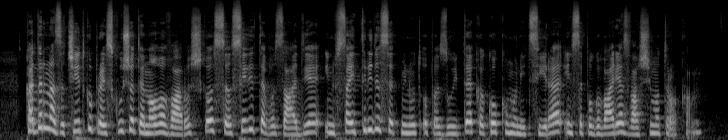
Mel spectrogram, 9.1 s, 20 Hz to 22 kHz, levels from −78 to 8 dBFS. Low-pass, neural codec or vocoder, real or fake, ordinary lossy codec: none; vocoder, 44.1 kHz, 128 mel bands, Pupu-Vocoder; fake; none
